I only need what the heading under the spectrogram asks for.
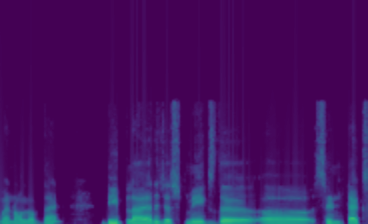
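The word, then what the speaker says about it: dplyr: This is pronounced as dlier.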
